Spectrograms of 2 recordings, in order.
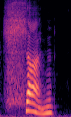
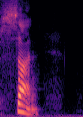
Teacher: a lateral lisp with the /s/, with the “s” sound: the air escapes over the sides of the tongue rather than through the front of the mouth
